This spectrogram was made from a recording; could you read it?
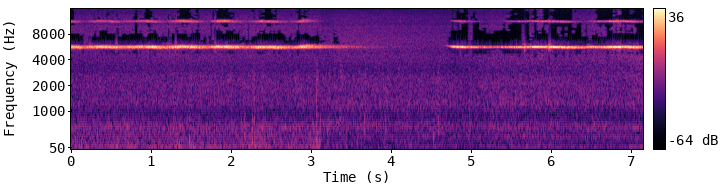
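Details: Vehicle (Flex) while rolling: a steady high, thin squeal over the rolling rumble that drops out briefly and returns; wheel squeal, cause not evident.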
